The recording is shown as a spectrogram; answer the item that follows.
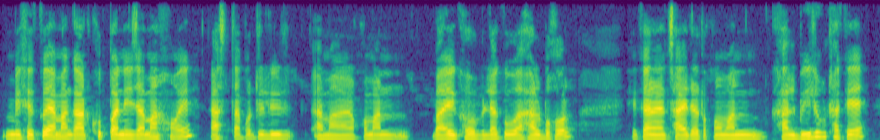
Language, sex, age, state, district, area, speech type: Assamese, female, 45-60, Assam, Golaghat, rural, spontaneous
